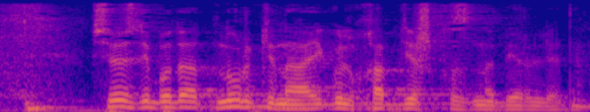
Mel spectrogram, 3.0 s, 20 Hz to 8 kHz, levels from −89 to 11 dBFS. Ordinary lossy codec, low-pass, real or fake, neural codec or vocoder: MP3, 32 kbps; 7.2 kHz; real; none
